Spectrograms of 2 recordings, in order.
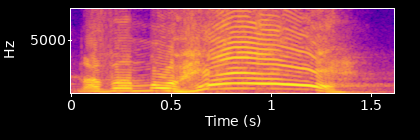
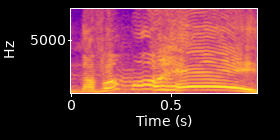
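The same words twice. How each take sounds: First: Higher, louder, slowed cry of terror; retold disciples shouting in a storm; panicked shout. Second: Much higher, thin voice of fear; frightened cry. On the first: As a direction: yell it like the boat is sinking. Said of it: "os discípulos começaram a gritar". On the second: Retold or imitated. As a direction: wail it as if about to drown. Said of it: "começou a ficar com medo".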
